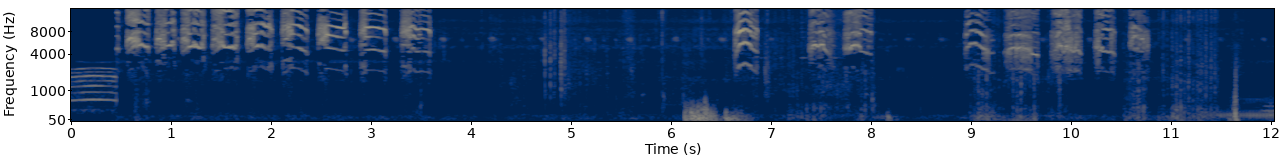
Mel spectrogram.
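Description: Runs of sharp, very high-pitched bird chirps, each note rising and falling, about three a second: eight in a row at the start, then a few more in short groups through the second half. A single low thump comes about six seconds in.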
